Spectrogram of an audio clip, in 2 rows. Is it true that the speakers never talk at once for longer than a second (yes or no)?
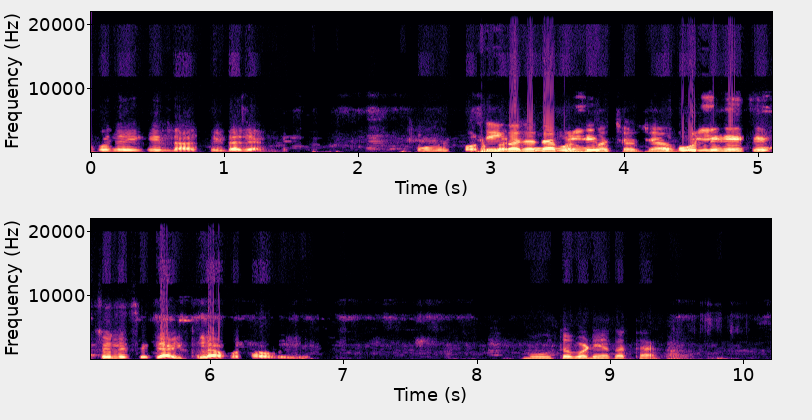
no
